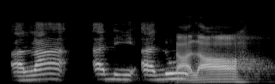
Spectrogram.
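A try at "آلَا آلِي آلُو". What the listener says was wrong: Salah itu mah panjang, panjang. Salah. Ala, ali, alu, itu.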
